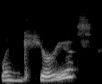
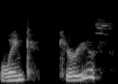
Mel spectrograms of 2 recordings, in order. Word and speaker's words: Linkurious: There are, and I probably should have included those in the resources, but there are companies like Linkurious, which is spelled with a K, Link Curious, if you will, that has a lot of visualizations to help see graphy data.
